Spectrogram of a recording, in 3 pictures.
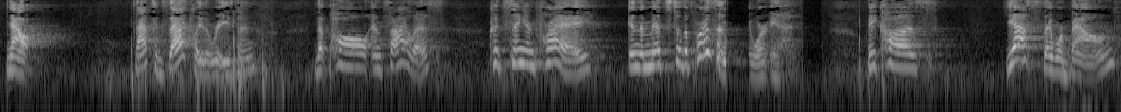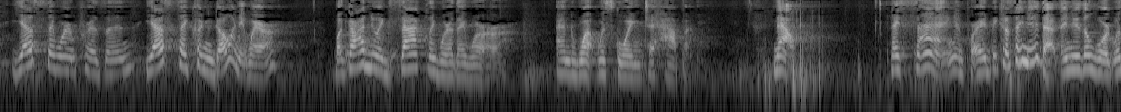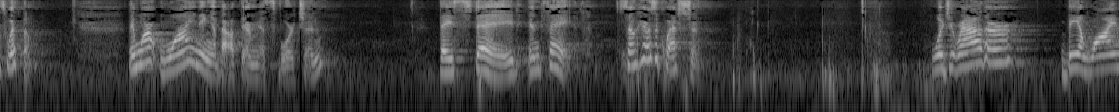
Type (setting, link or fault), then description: setting, large echoing room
